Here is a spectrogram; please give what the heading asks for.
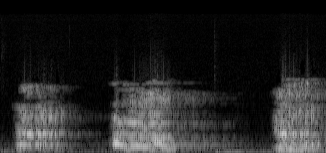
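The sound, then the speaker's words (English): The original lion roar from a film studio logo, used on the studio's first talkie: three rough, low roaring bursts of similar length, separated by short pauses, with a longer gap before the third. “Now here's the roar as we know it. And here is the original roar.”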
